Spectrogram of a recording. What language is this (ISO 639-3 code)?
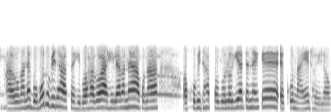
asm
